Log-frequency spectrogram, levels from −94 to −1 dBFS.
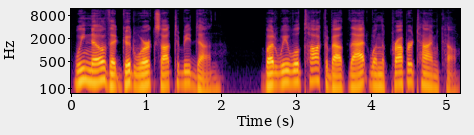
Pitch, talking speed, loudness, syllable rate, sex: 120 Hz, 230 wpm, -17 LUFS, 4.9 syllables/s, male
